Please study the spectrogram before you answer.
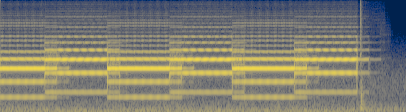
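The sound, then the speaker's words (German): A loud two-tone police vehicle siren, switched on while standing beside the car, alternates steadily between a high and a low tone several times, then cuts off abruptly with a click, leaving a low hum. “Boah, ist die Sirene laut. Da wird man ja taub, wenn man da gleich daneben steht.”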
